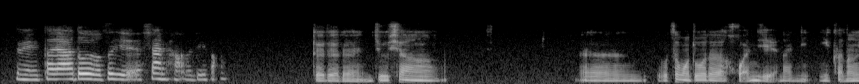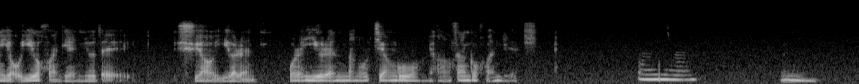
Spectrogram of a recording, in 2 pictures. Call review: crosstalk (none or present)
none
